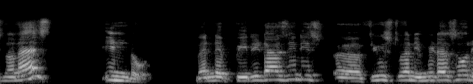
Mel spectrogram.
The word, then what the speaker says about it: pyridazine: Can you pronounce it for me? Pyridazine. Pyridazine.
